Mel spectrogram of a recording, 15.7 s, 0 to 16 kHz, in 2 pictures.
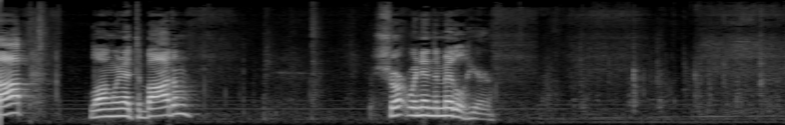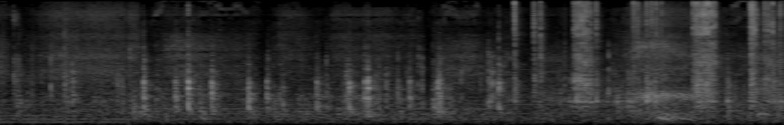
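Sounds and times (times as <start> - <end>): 
speech: 0.0 - 2.0, 3.8 - 5.0
ratchet tightening inner and outer motorcycle fairing bolts: 12.8 - 15.6.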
